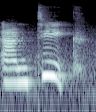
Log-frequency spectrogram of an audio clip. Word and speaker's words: antique: words is antic and antique see it's also pronounced differently the first one is a n t i c antic and the second one is a n t i q u e antique so antic which is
